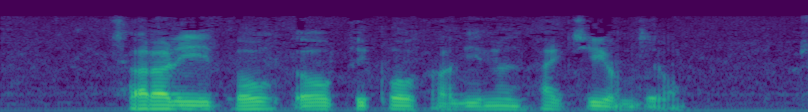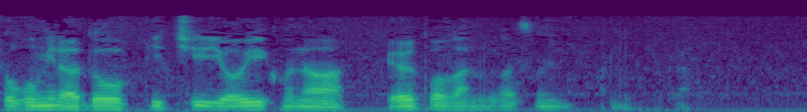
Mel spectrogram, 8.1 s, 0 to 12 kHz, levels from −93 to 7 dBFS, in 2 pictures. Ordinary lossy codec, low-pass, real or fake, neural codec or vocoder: MP3, 32 kbps; 7.2 kHz; fake; codec, 16 kHz, 4 kbps, X-Codec, HuBERT features, trained on balanced general audio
